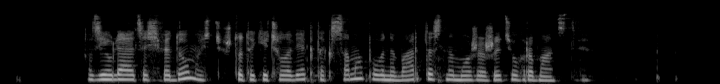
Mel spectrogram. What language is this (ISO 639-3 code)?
bel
